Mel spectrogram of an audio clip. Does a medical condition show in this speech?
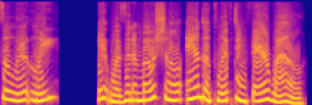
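No.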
